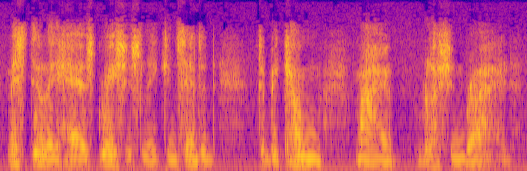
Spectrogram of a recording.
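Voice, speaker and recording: An actor playing a jovial old small-town mayor in love, with folksy, flustered, flowery talk in an old-time radio comedy. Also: male voice, lowish voice, expressive, slow, pushed and bright, breathy edge, exaggerated voice. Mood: giddy, doting. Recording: muffled old radio show recording.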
